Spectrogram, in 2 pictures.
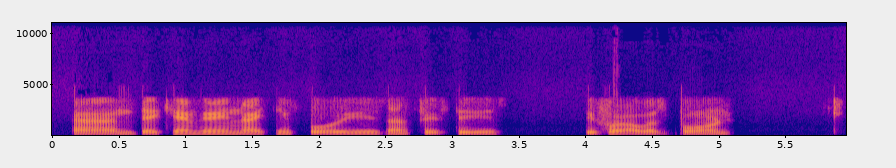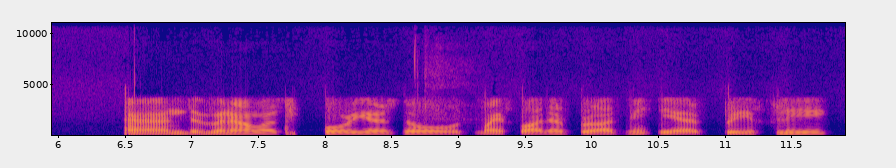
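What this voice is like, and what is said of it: Iranian-accented English. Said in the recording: “That's why I have accent. I cannot lose my accent ... Iranian accent”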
